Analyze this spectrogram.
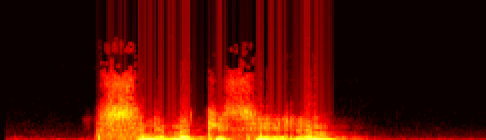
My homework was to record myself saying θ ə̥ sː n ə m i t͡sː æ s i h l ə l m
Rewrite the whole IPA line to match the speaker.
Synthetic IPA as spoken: θ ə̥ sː n ə m æ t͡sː i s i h l ə m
